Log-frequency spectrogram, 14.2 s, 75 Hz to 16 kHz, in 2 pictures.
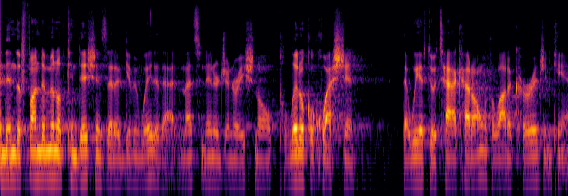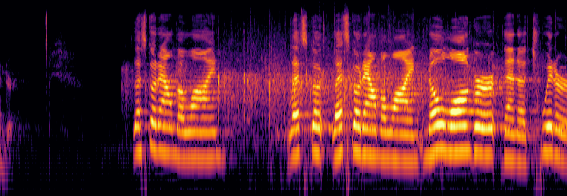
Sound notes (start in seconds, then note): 11.2 applause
